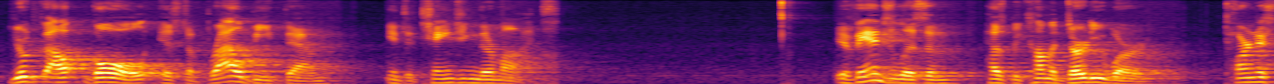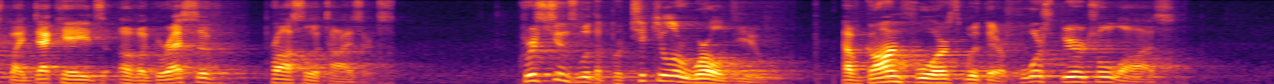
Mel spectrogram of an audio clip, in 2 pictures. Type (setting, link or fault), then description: setting, large echoing room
